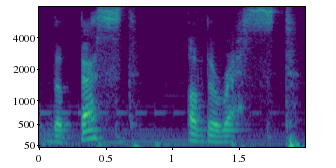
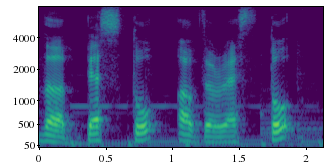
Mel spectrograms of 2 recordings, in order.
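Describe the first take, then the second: First: Each word stops cleanly on its final consonant. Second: An extra vowel follows each final consonant. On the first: The speaker calls it right. "You cut it off right at the end of the consonant and don't say the vowel" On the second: The speaker calls it wrong. "Not the besto of the resto"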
